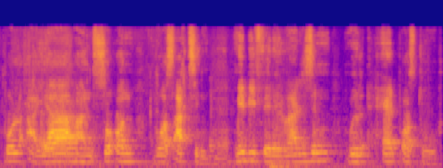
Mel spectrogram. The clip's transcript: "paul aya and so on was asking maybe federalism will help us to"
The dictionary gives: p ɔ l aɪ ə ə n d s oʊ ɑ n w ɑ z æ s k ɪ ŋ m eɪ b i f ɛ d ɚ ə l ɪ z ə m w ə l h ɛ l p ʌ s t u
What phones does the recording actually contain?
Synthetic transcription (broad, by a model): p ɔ l aɪ ə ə n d s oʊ ɑ n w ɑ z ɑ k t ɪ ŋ m eɪ b i f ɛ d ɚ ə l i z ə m w ə l h ɛ l p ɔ s t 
